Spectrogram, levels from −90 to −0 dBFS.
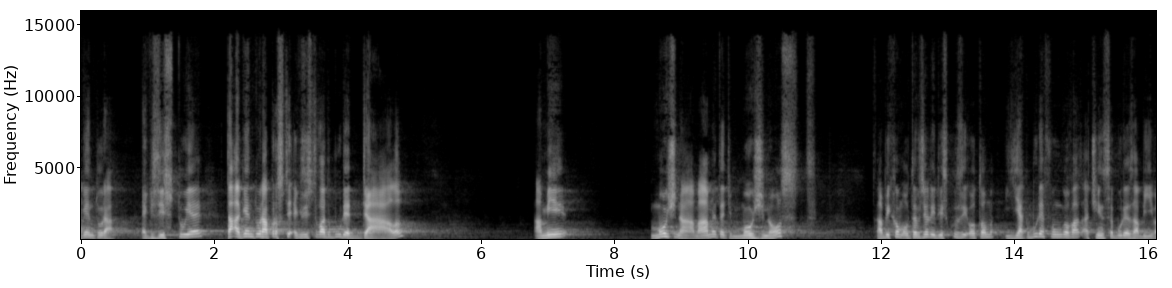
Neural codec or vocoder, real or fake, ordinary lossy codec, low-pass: autoencoder, 48 kHz, 128 numbers a frame, DAC-VAE, trained on Japanese speech; fake; MP3, 96 kbps; 14.4 kHz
